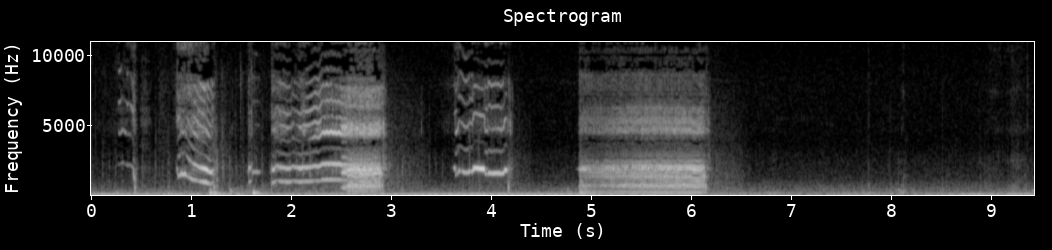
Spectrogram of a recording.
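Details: A Chihuahua sits on a car dashboard and cries endlessly for its father, who got out of the car, in high, wavering whines that rise and fall.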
